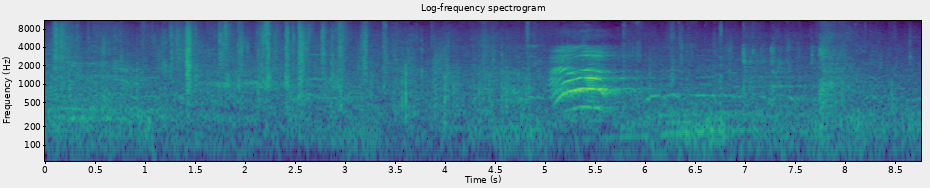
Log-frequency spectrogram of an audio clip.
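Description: A person's loud shout, one rising-then-falling cry about five seconds in, over a scattering of sharp clicks and knocks.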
